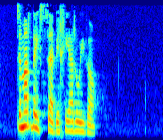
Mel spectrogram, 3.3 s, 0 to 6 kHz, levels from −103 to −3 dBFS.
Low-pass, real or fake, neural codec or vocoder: 5.4 kHz; real; none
